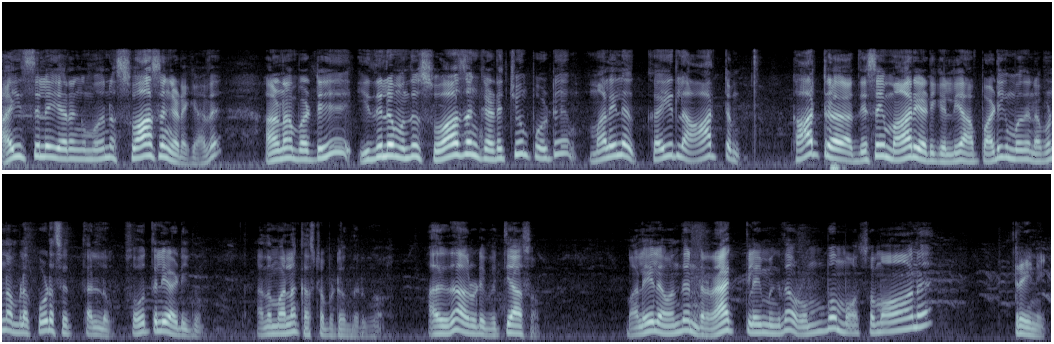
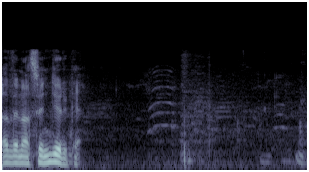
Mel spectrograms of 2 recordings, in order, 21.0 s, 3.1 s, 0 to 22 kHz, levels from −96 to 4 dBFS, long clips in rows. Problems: none marked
